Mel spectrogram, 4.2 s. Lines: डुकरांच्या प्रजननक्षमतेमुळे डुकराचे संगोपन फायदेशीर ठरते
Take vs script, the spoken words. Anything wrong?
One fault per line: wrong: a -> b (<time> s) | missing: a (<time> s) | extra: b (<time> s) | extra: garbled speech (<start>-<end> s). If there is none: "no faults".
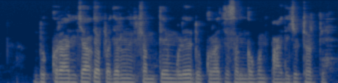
no faults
